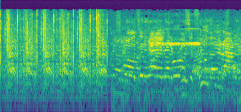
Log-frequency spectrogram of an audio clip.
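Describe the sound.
A crowd shouts and chants at a violent May Day street demonstration in Seattle, loud and continuous, with sharp percussive bangs in the first half and overlapping raised voices wailing and yelling after.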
